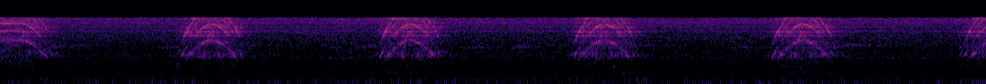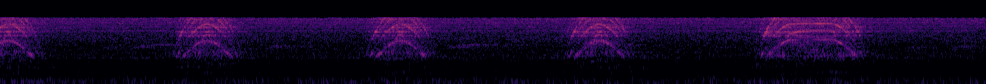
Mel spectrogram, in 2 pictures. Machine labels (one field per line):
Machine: slide rail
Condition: normal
